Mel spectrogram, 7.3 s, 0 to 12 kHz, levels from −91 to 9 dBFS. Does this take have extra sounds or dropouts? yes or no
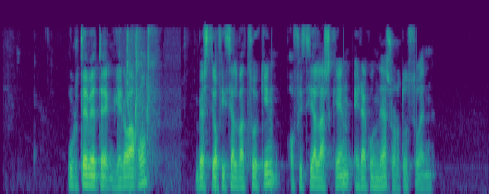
no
